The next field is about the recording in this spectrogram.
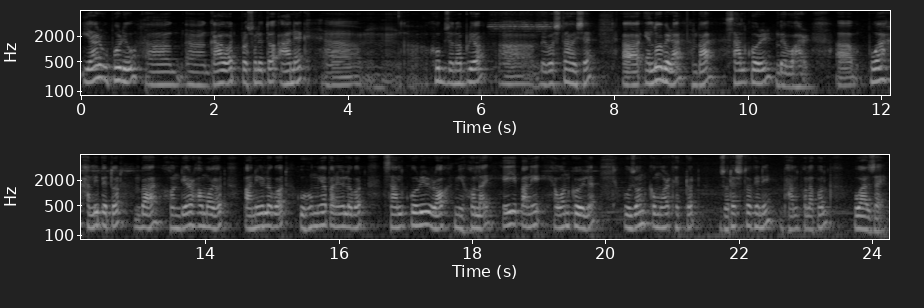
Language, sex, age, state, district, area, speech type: Assamese, male, 18-30, Assam, Sonitpur, rural, spontaneous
